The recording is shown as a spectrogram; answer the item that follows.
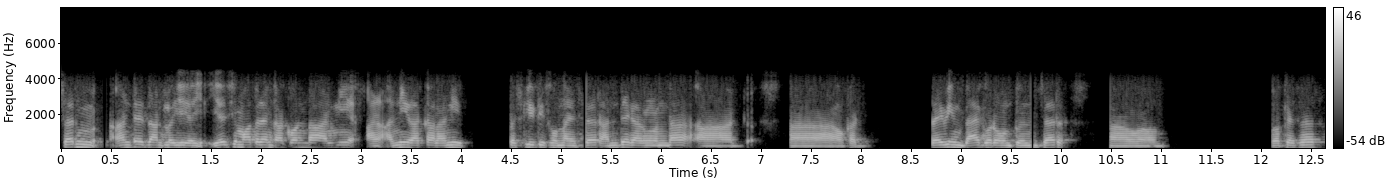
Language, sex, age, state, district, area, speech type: Telugu, male, 45-60, Andhra Pradesh, Chittoor, urban, conversation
